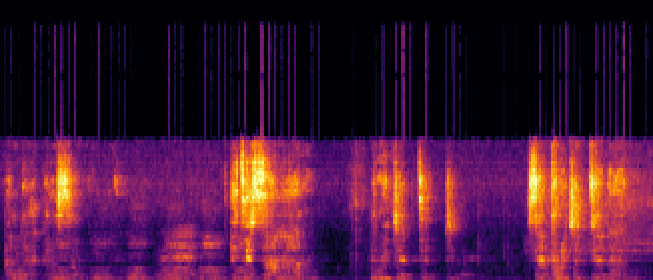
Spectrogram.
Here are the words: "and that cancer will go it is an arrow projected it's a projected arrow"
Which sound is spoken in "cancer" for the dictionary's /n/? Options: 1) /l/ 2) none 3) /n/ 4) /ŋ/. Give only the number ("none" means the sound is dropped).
2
